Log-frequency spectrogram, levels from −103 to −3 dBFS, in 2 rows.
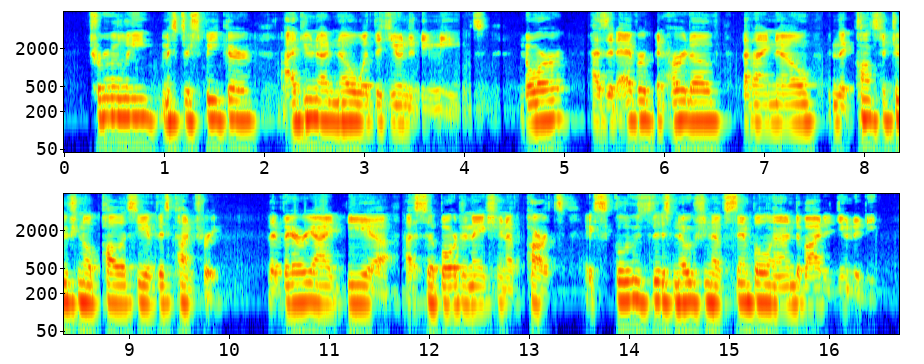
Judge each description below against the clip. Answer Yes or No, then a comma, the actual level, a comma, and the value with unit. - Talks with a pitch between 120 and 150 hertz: Yes, medium, 140 Hz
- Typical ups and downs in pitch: No, narrow, 2.0 semitones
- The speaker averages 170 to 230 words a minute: No, average, 155 wpm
